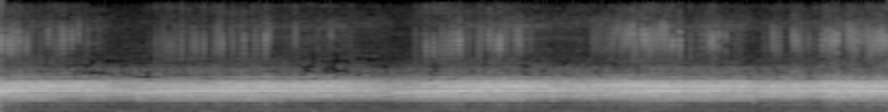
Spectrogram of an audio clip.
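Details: Roth's tree frog calling at night in Koah after rain, perched on a tarp in lush surroundings; a loud, continuous rasping, ratchet-like trill holding a steady mid-high pitch, gently pulsing in strength without pause.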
